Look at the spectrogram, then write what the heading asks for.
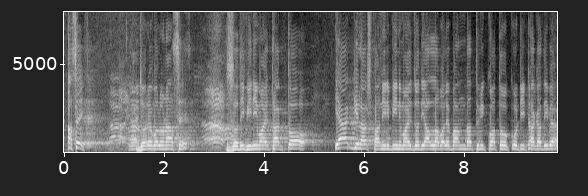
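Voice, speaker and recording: A Bangladeshi man preaching an Islamic sermon in a fervent, drawn-out, sing-song way, exhorting his listeners and at times chanting. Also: sits high, flat delivery, a crowd in the background. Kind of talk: fervent sermon with chanted passages and calls for audience response. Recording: long hall reverb, music-like sound behind.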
